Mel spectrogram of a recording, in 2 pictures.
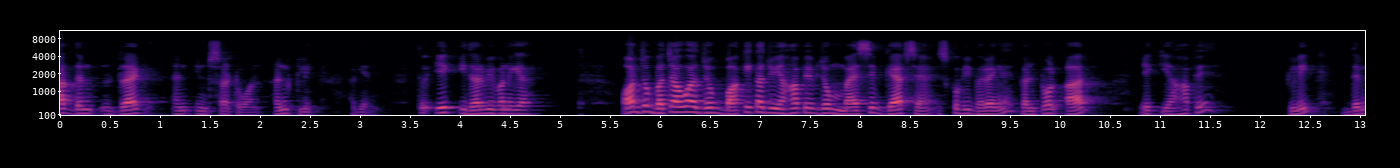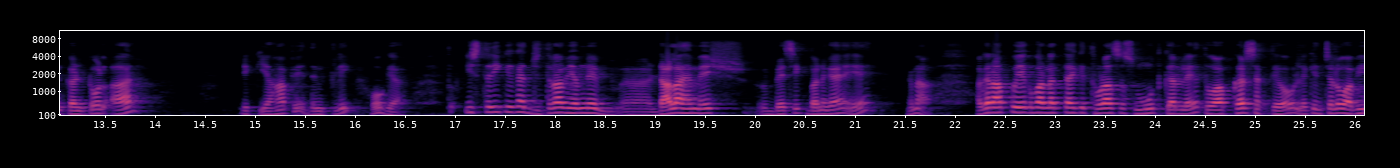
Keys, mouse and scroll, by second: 1.0 click, 2.6 scroll down 1, 2.9-8.9 middle drag, 10.2 ctrl+r, 11.2 click, 13.6 ctrl+r, 14.8 click, 16.0-16.3 scroll down 1, 16.3 middle click, 16.9 scroll up 1, 17.2-18.7 middle drag, 18.7 scroll up 1, 18.9-20.4 middle drag, 20.4 scroll up 1, 20.7 middle click, 21.0 scroll down 1, 21.2 middle click, 22.8 middle click, 23.1 scroll down 1, 23.4 middle click, 24.1 scroll down 1, 24.5 shift+middle click, 24.9 middle click, 25.3 scroll up 2, 25.5 shift+middle click.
